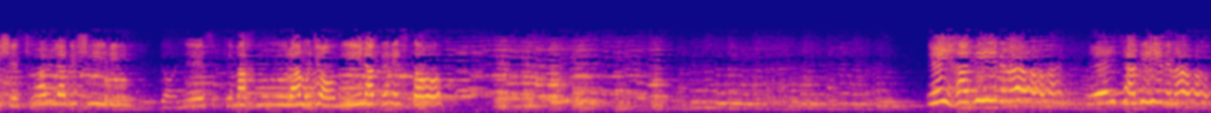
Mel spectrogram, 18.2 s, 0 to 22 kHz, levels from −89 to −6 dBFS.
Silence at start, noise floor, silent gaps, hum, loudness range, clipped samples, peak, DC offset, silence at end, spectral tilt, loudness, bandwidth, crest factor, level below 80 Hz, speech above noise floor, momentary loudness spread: 0 s; -44 dBFS; none; none; 15 LU; under 0.1%; -6 dBFS; under 0.1%; 0 s; -4 dB/octave; -22 LUFS; 7.8 kHz; 16 dB; -66 dBFS; 22 dB; 20 LU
